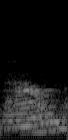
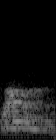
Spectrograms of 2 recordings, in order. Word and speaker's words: bond: Yeah, bound or bond? Bond. I'm pronouncing it.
